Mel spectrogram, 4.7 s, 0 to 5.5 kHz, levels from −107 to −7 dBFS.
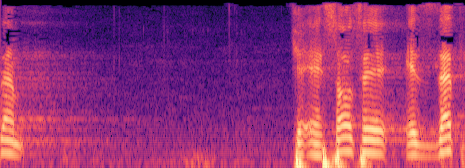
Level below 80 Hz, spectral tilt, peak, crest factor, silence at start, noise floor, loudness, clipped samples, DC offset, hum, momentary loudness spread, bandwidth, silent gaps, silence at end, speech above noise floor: -26 dBFS; -8 dB/octave; 0 dBFS; 20 dB; 0 s; -52 dBFS; -18 LUFS; under 0.1%; under 0.1%; none; 11 LU; 5.4 kHz; none; 0 s; 36 dB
